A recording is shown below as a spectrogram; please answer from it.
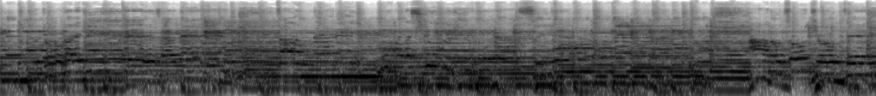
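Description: Live rock band playing a song with electric guitars, bass guitar and percussion, with a sung lead vocal over it.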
